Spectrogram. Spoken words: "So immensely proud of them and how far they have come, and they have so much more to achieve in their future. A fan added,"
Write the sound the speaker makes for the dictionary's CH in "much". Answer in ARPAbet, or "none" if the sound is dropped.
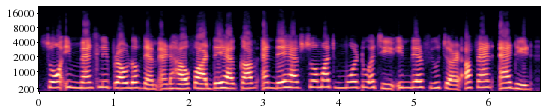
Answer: CH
